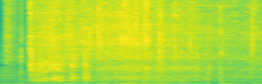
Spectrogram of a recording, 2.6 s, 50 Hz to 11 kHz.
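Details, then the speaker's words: Nissan R31 Skyline sitting for years: coughs and splutters through uneven firing bursts, never runs smoothly; misfiring, distributor rotor contacts found rusty, injectors tested pulsing; cause not confirmed. "It runs on arrow start. It's starting to cough and splutter with fuel. So, the but it's missing."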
